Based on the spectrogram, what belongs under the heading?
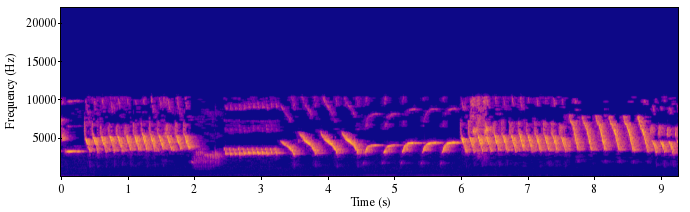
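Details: Melodious, nonstop canary singing used as tutor song: bright high trills, a brief low dip, then a series of rapid downward-swept notes and dense repeated phrases.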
